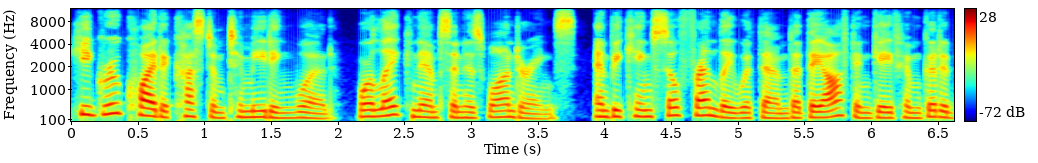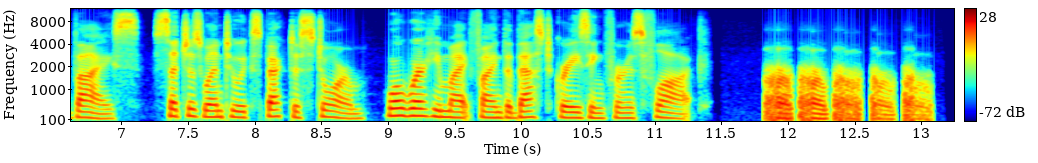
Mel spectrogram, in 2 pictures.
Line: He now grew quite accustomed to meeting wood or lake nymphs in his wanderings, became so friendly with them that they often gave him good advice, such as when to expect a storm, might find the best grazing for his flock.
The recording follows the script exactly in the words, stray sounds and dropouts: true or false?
false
